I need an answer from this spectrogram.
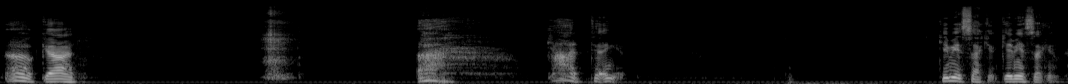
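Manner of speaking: very soft, halting, sighing; hushed and overcome, long heavy pauses; choked up. Real, not acted. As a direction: fight back real tears, barely getting the words out. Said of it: "I'm getting choked up".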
